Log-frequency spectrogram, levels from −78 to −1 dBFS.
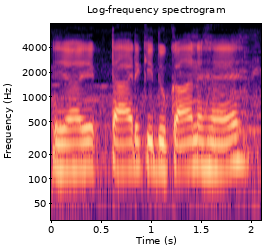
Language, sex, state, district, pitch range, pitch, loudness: Hindi, male, Arunachal Pradesh, Lower Dibang Valley, 135-145 Hz, 140 Hz, -14 LUFS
